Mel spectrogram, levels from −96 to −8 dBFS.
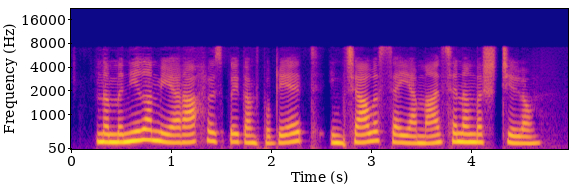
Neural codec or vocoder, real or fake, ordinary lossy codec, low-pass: codec, 16 kHz, 0.5 kbps, FunCodec, trained on Chinese and English, 25 frames a second; fake; none; 7.2 kHz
